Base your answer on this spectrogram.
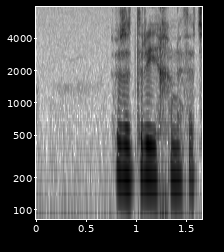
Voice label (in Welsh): "drych", Welsh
